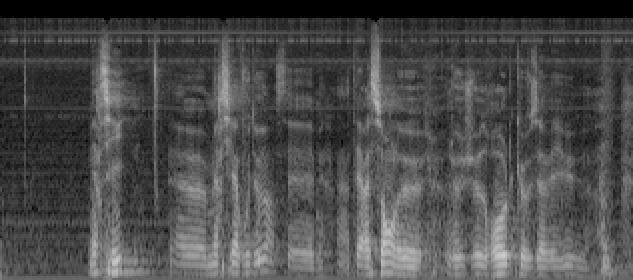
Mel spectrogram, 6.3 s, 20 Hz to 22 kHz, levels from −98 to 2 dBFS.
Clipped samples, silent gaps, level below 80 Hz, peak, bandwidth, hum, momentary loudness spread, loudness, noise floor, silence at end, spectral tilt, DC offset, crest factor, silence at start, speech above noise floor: under 0.1%; none; -60 dBFS; -8 dBFS; 17 kHz; none; 20 LU; -28 LUFS; -52 dBFS; 0 s; -2.5 dB/octave; under 0.1%; 24 dB; 0 s; 22 dB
